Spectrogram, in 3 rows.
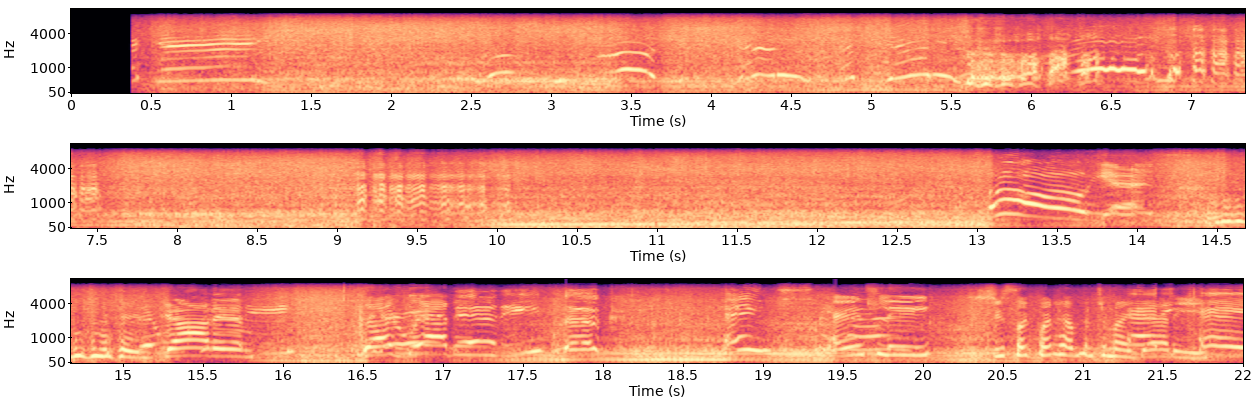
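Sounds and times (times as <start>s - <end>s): motorboat engine drone: 0.4s - 22.0s
rush of water: 0.4s - 22.0s.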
